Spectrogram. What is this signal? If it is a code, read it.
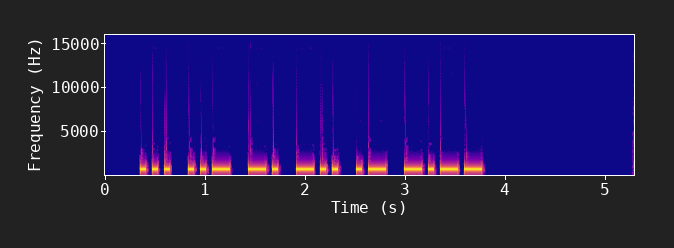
Morse code, heard as a keyed tone, about 20 wpm, 700 Hz. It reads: SUNDAY
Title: 6 Letter Words - First 3 Letters Given - 20wpm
